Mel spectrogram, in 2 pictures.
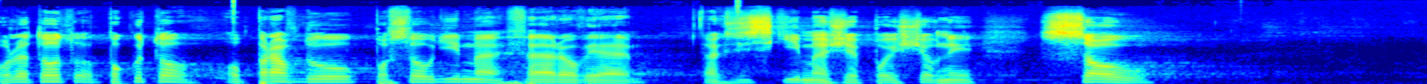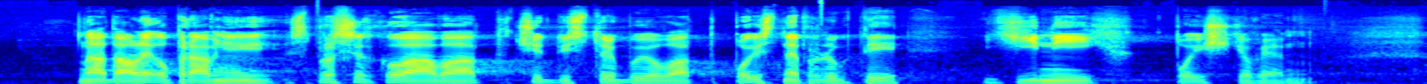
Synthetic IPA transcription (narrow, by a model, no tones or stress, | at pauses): po̞dlɛt̪oɦot̪opo̞kuc̪̚t̪o̞ʔopɾavdupo̞so̞wɟiːmɛfɛːɾo̞vjɛt̪aɡzjɪsciːmɛʒɛpo̞jɪʃco̞vnɪ | so̞w | nadaːlɛʔo̞pɾaːvɲɛɲɪspɾost̪r̥ɛt̪ko̞vaːvat̪t͡ʃɪdɪst̪ɾɪbujovat̪po̞jɪst̪nɛːpɾo̞duk̚t̪ɪ | jɪniːxpo̞jɪʃcovɛ̰n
